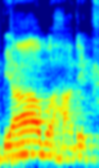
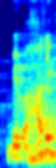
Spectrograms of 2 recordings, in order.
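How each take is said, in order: First: व्यावहारिक slowly, as "byaa-va-haarik"; long first aa. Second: व्यवहारिक as "bya-va-haarik"; short first vowel. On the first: Teacher correcting the word, slow व्यावहारिक with long "aa". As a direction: stretch the "vyaa" of व्यावहारिक. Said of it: "व्यावहारिक ये शुद्ध होगा". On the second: Teacher showing the mistake, व्यवहारिक with short "vya". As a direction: say व्यवहारिक with a short opening syllable. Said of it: "व्यवहारिक नहीं". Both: Shown as a demonstration.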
